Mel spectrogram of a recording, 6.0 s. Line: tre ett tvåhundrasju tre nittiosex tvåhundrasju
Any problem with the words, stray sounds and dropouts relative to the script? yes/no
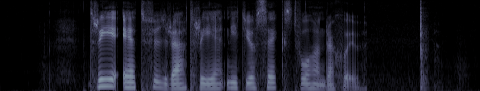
yes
